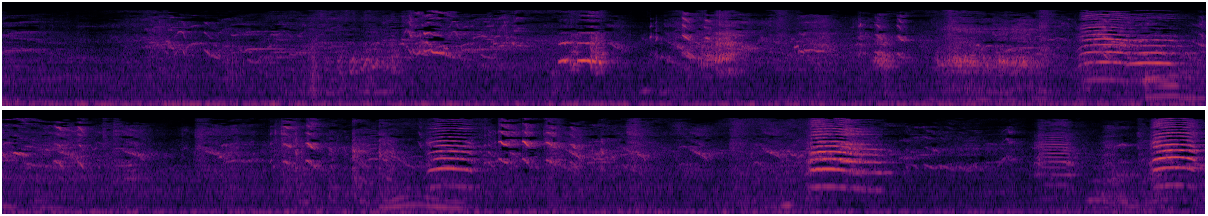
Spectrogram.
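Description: Many birds in a walk-through aviary chirping and squawking, with a few louder, clearer calls about halfway through and again near the end.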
